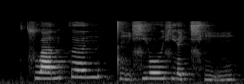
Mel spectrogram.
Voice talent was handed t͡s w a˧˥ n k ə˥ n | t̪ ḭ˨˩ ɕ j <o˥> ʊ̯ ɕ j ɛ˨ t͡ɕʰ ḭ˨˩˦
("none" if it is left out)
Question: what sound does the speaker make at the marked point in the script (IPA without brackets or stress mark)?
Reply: o˥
